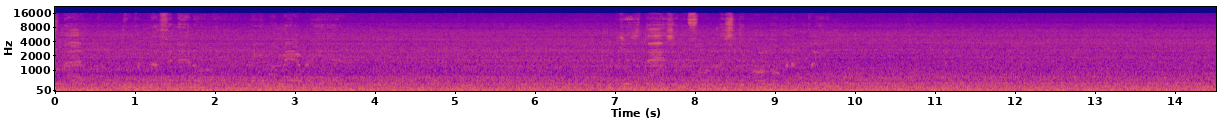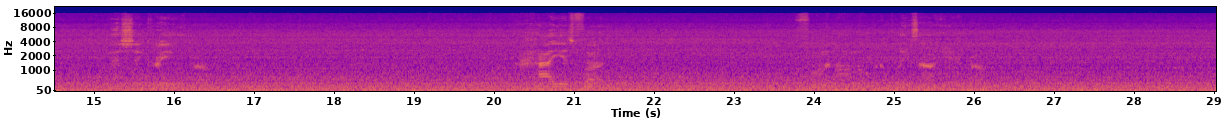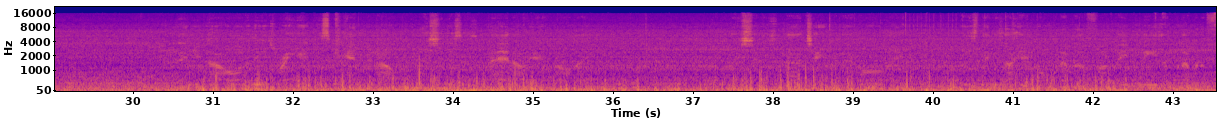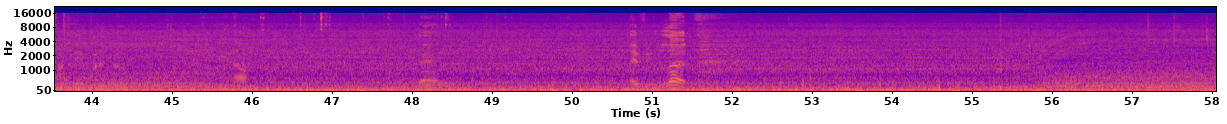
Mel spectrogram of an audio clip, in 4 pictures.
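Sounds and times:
car engine and tyres rumbling: 0.0s - 58.0s.

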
